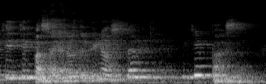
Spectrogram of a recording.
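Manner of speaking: high, teasing Jesus voice; Jesus shrugging it off. Acted. Preacher voicing Jesus teasing the upset believer, high and light. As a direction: play Jesus making light of the complaint.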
